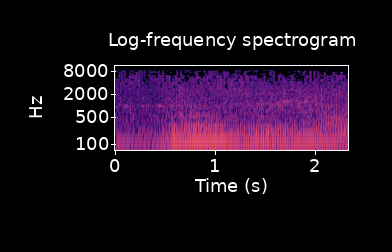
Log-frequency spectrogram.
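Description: A car engine rumbles low and steady, then revs up sharply at about half a second as the car drives off, its drone staying loud and even to the end with no voices.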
